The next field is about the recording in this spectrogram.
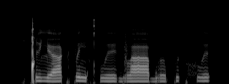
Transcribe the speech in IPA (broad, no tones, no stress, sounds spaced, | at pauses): ǃ i lʲ aː k p e n kʷʰ eː ɡ β aː b ɵː p ʉ k xʷ e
